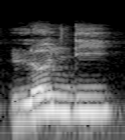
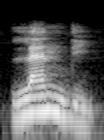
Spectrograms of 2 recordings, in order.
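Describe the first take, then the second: First: The first vowel sounds like 'oo'. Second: The first vowel sounds like nasal 'a'. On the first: The speaker calls it wrong. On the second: The speaker calls it right.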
